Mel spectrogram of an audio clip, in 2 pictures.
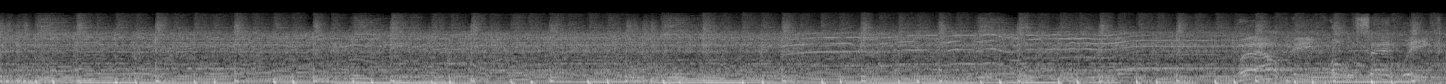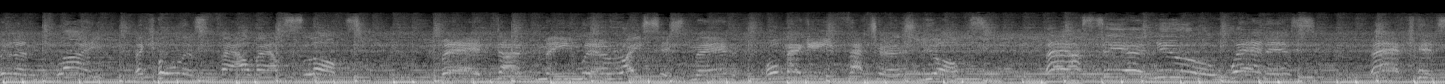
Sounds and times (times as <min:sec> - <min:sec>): Rock and roll: 0:00.0 - 0:28.9.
